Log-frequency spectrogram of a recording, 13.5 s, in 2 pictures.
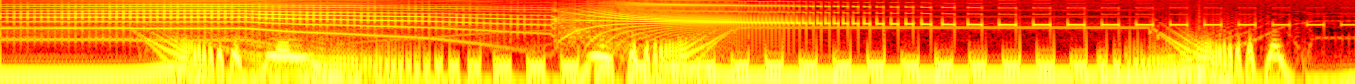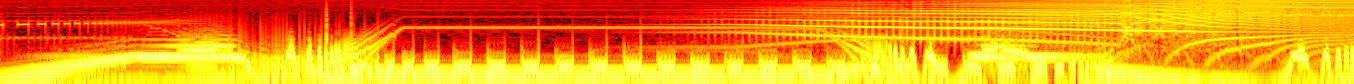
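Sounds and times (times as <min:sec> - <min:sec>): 
synthesizer VC LFO modulated tone: 0:00.0 - 0:13.5.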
